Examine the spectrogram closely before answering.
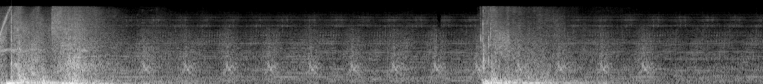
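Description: Heavy magic blasts boom and crackle, followed by quick rhythmic hits.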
